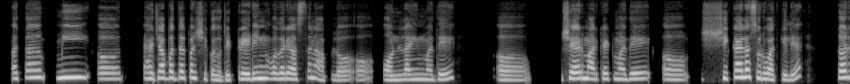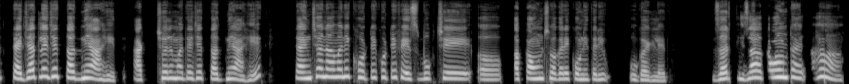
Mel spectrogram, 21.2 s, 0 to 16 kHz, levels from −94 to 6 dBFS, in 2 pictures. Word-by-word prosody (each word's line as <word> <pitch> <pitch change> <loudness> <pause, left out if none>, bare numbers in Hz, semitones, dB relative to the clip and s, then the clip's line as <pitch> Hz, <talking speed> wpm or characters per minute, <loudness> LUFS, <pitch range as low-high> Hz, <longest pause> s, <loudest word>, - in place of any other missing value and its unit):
आता 255 +4 -4 0.3
मी 290 +2 +6 0.4
अ, - - -3 0.5
ह्याच्याबद्दल 280 +2 +1
पण 290 - +1
शिकत 235 -4 -5
होते. 200 0 -3
ट्रेडिंग 245 +2 +3
वगैरे 245 0 0
असतं 240 +5 -1
ना, 275 - 0
आपलं. 195 -1 -6
अ, 200 - -10 0.2
ऑनलाइनमध्ये 220 +3 -1 0.6
अ, - - -4 0.8
शेअर 260 -1 +3
मार्केटमध्ये 240 -1 -1 0.3
अ, 220 - -4 0.4
शिकायला 305 +7 +2
सुरुवात 245 -7 +2
केली 205 0 -3
आहे. 330 - -3 0.5
तर 295 +1 +4 0.2
त्याच्यातले 300 +6 +3
जे 345 +2 +3
तज्ञ 275 -1 +5
आहेत. 205 -7 0 0.3
ॲक्चुअलमध्ये 265 +5 0
जे 275 - 0
तज्ञ 235 +1 0
आहेत. 205 - -3 0.4
त्यांच्या 270 +6 +3
नावाने 330 0 +4
खोटे-खोटे 305 0 -2
Facebookचे 250 +1 -1
अ, 220 - -7 0.4
अकाउंट्स 255 +2 +2
वगैरे 245 -1 0
कोणीतरी 220 -1 -2 0.3
उघडले 195 -5 -4
आहेत. 160 - -7 0.6
जर 240 +4 +4
तुझं 250 +1 0
अकाउंट 310 +2 +6
आहे 290 -3 +1 0.2
हां, 300 -11 +1
245 Hz, 130 wpm, -19 LUFS, 220-280 Hz, 0.8 s, मी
